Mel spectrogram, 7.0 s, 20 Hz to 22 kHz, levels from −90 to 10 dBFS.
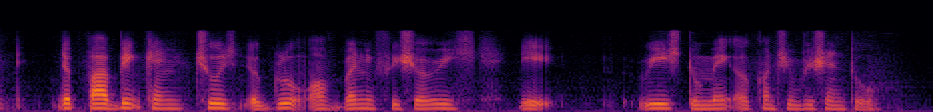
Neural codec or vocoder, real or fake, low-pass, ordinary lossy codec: codec, 16 kHz, about 1 kbps, DyCAST, with the encoder's durations; fake; 7.2 kHz; Opus, 64 kbps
